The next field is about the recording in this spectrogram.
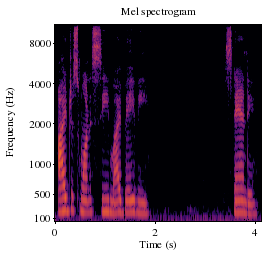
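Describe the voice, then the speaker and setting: A woman's voice: mid-range voice, flat delivery, takes it slowly, fairly bright tone. A woman co-hosting a podcast, chatting casually in an informal, playful, slangy way. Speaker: podcast co-host. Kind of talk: casual banter and song guessing game.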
